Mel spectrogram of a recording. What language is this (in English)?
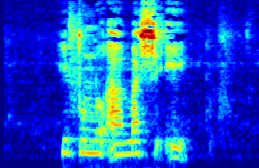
Rukai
